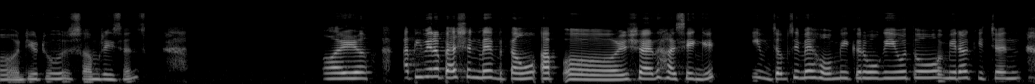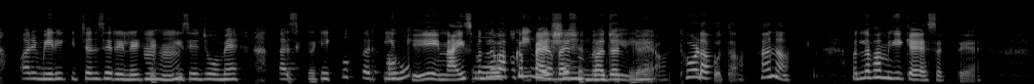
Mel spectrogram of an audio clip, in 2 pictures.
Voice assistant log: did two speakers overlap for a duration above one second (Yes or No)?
Yes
